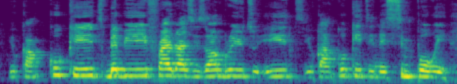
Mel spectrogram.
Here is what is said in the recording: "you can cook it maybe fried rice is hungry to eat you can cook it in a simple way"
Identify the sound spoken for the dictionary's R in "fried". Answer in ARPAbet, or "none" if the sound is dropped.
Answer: R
